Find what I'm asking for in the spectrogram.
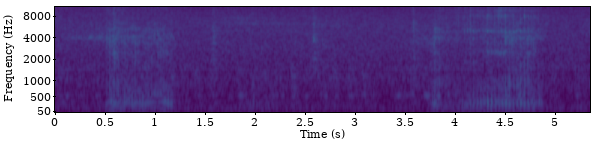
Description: English bulldog snoring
